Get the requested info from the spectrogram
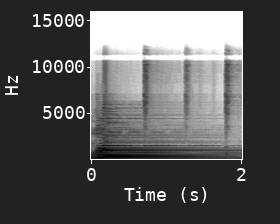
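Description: A strummed guitar chord, struck sharply and left ringing, slowly fading, with a few light strokes on the strings: the introduction to a song.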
